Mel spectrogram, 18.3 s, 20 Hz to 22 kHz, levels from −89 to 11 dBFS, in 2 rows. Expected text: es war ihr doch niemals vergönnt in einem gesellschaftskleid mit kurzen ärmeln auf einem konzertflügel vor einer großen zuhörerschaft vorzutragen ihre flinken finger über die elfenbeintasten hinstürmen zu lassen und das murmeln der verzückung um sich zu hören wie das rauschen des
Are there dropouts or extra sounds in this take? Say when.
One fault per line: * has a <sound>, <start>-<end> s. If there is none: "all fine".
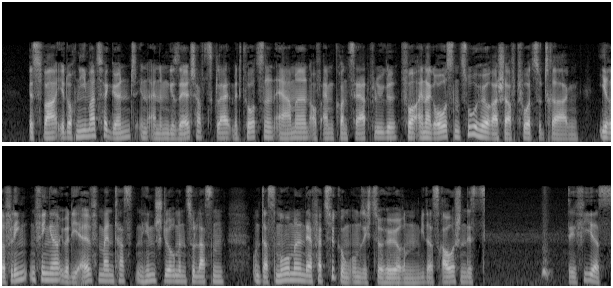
* has a whoosh, 17.2-17.4 s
